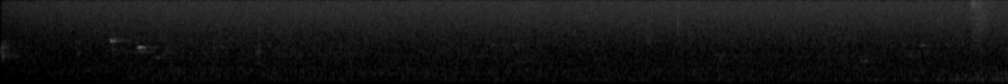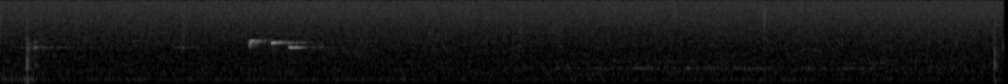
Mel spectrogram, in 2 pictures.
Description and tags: A sound of bird tweets and chirps.
Chirp, Bird, Tweet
